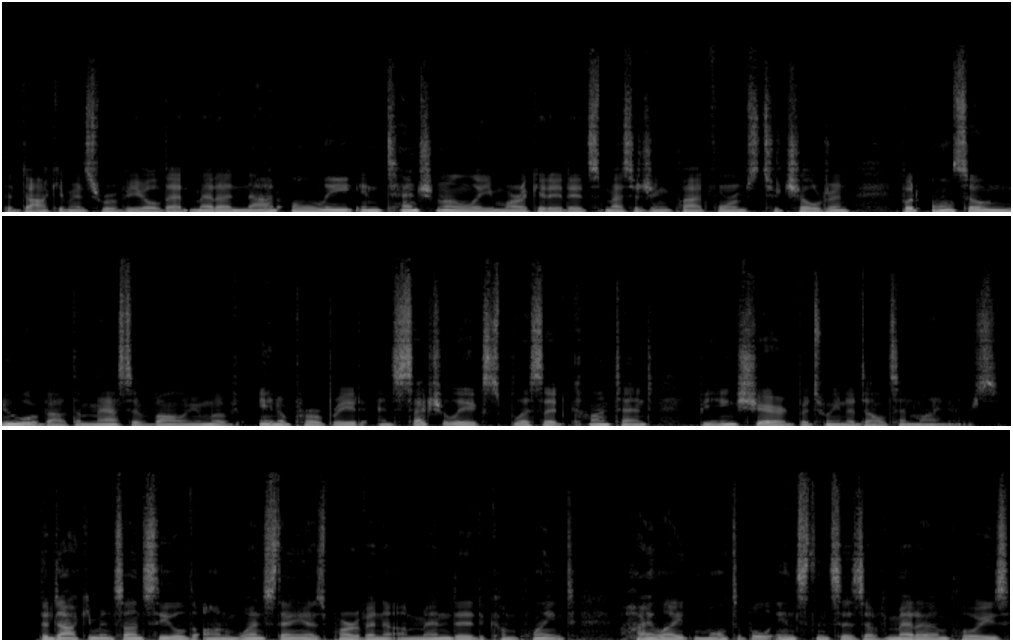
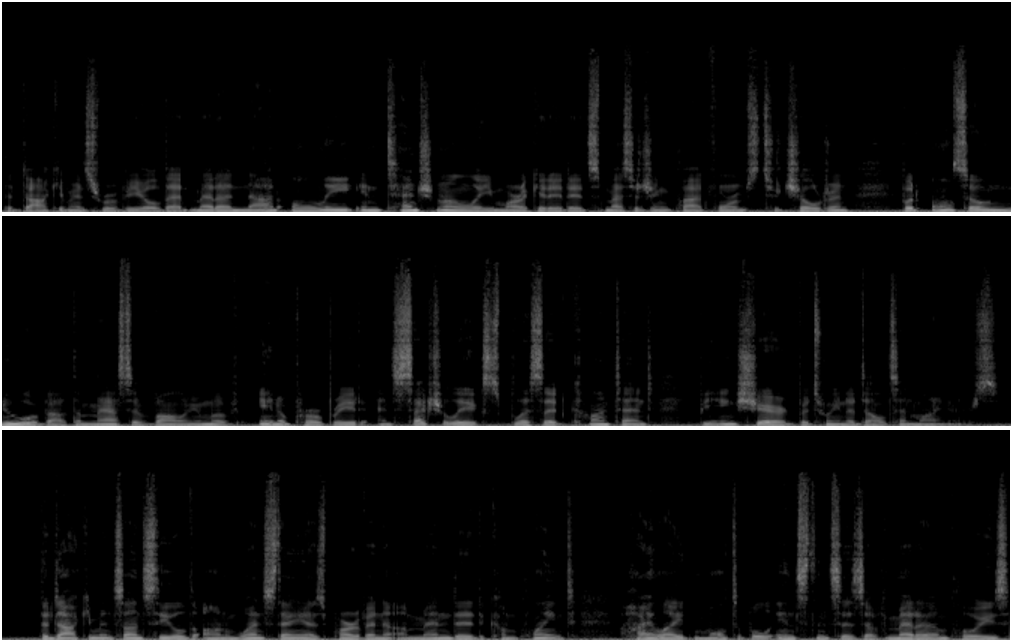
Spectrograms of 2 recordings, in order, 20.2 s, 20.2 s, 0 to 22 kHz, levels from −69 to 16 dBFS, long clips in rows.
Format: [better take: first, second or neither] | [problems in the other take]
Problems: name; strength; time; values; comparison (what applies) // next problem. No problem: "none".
first | low rumble; faint; throughout; 25 dB below the speech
